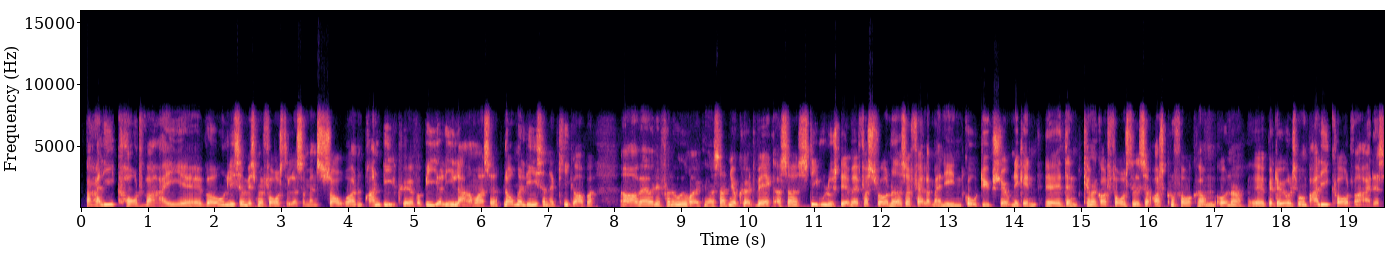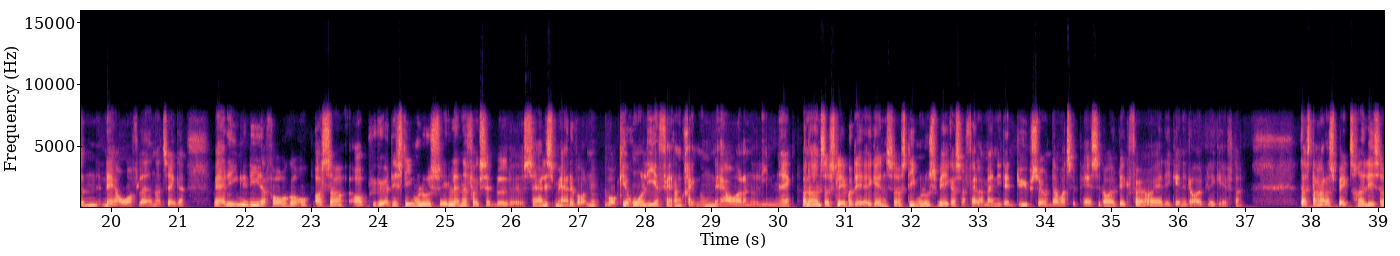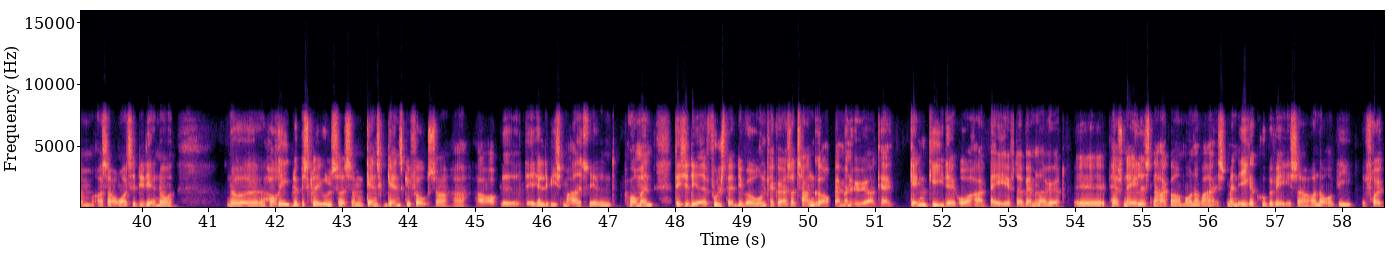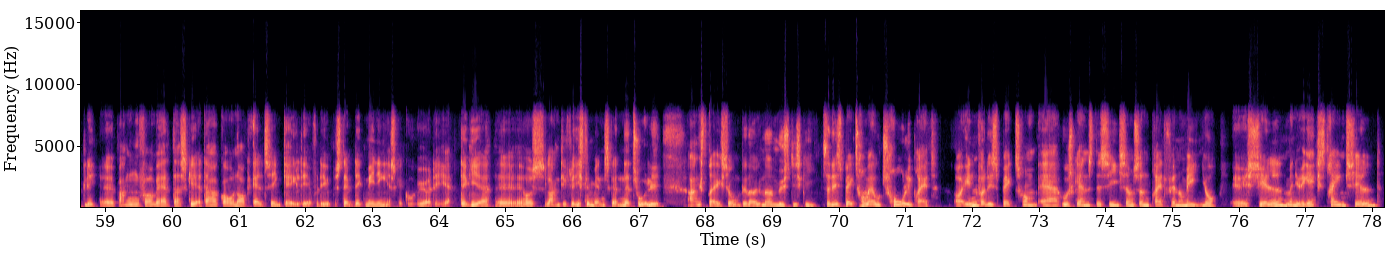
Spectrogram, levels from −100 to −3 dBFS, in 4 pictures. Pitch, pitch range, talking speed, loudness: 110 Hz, 95-130 Hz, 205 wpm, -20 LUFS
